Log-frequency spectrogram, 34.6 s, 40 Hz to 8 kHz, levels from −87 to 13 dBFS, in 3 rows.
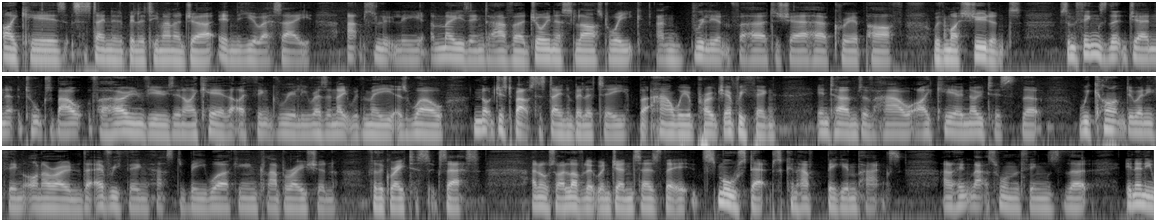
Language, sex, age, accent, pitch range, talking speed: English, male, 20-39, British, 105-125 Hz, 190 wpm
